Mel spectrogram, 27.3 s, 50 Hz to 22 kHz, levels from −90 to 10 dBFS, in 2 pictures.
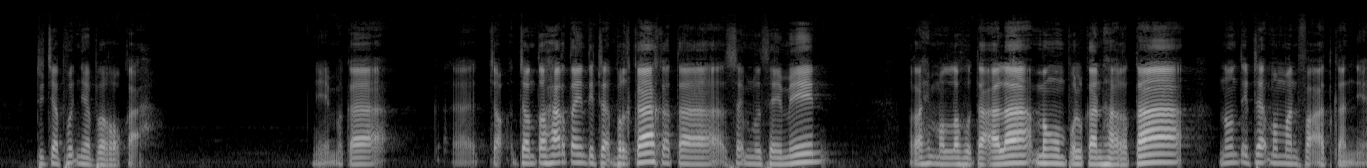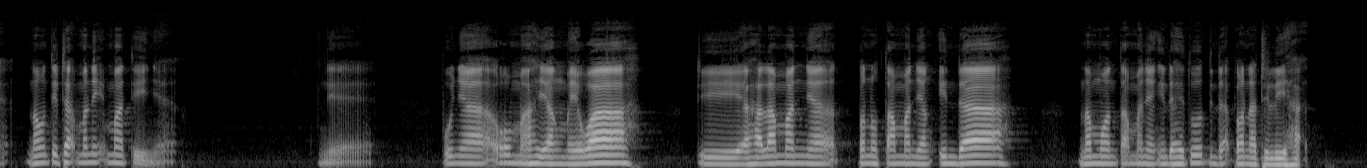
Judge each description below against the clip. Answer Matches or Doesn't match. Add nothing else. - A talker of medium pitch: Matches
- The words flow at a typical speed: Matches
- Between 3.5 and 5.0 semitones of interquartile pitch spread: Doesn't match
